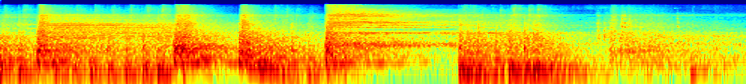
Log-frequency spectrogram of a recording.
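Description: Acoustic drum kit played hard: accented hits on bass drum, snare and cymbals, the last strikes about three and a half seconds in left to ring out and fade.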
